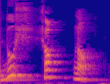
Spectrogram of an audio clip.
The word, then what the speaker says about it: দুঃস্বপ্ন: দ্বিত মানে হচ্ছে দুইবার যেমন দেখ দুঃস্বপ্ন এইযে দেখ এইযে দেখ এইযে স এইযে দেখ এই স দেখ এইযে এখানে কি বিসর্গ আছে এজন্য দেখে স দুইবার হইছে দুষ স্বপ্ন হ জফলা যদি থাকে হ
